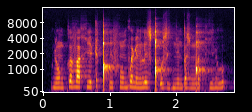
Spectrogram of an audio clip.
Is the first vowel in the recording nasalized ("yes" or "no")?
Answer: yes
